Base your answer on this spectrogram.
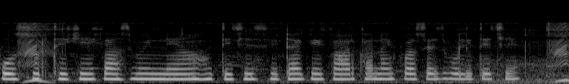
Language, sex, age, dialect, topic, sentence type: Bengali, female, 18-24, Western, agriculture, statement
